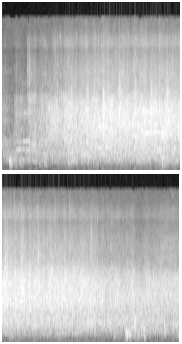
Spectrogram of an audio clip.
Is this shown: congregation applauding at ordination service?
yes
